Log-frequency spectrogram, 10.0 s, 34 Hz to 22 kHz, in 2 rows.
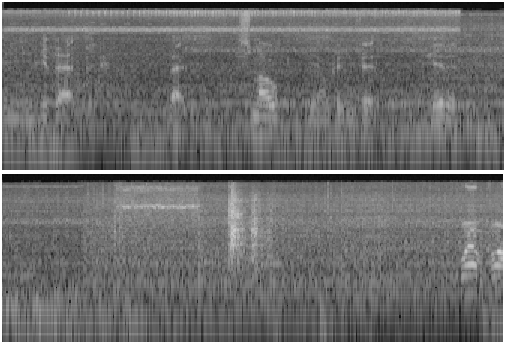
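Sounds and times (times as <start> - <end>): faint high whine: 0.0 - 7.1
diesel engine running: 0.0 - 10.0.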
